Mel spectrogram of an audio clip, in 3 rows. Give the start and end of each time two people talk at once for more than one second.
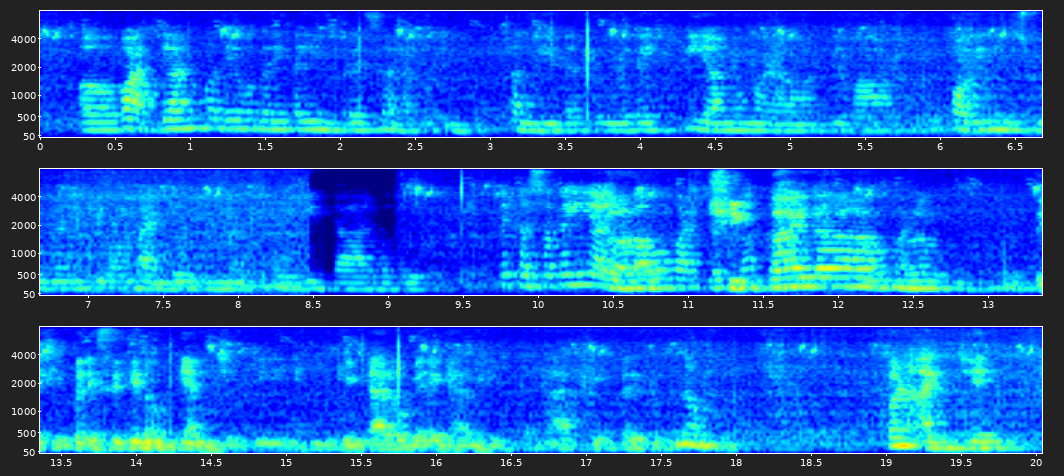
11.1-12.5

